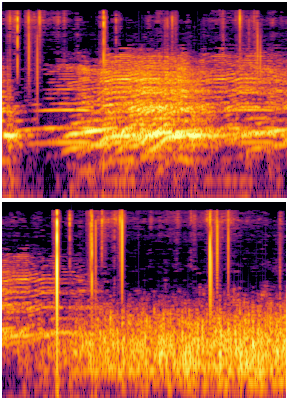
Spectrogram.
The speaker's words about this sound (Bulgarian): Разделете стадото на две. Задръжте на едно място биволиците с малачетата, а биволите откъснете отделно.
